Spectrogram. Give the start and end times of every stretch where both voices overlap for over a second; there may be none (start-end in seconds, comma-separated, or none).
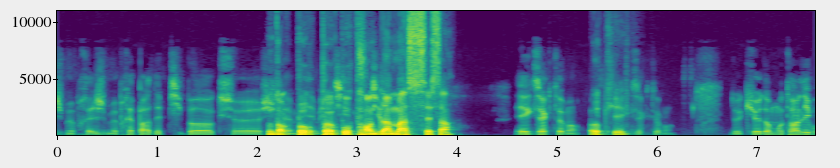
2.1-3.5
